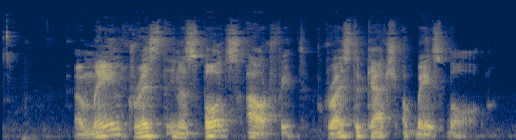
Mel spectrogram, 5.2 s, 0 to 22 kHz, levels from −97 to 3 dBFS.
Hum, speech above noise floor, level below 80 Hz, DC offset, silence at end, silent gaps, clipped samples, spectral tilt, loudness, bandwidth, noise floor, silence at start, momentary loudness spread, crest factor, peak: none; 35 dB; -54 dBFS; under 0.1%; 0.45 s; none; under 0.1%; -5 dB/octave; -21 LUFS; 11.5 kHz; -56 dBFS; 0.75 s; 15 LU; 20 dB; -2 dBFS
